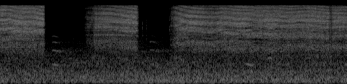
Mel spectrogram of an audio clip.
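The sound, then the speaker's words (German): An aerosol spray can hisses in steady bursts, with two brief pauses where the spray cuts off before resuming for a long continuous spray, as two park workers in green jackets spray a bench to remove graffiti. “Jetzt sind allerdings zwei Männer in grünen Jacken und mit tief sitzenden Wollmützen über die Bank gebeugt und hantieren mit einer Sprühdose.”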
